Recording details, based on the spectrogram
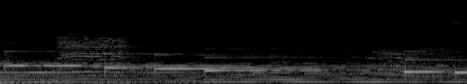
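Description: Sheep bleat inside a barn, several long wavering calls overlapping one another, moderately near against a quiet background.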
